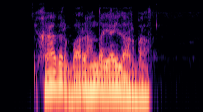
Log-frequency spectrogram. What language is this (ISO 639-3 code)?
bak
